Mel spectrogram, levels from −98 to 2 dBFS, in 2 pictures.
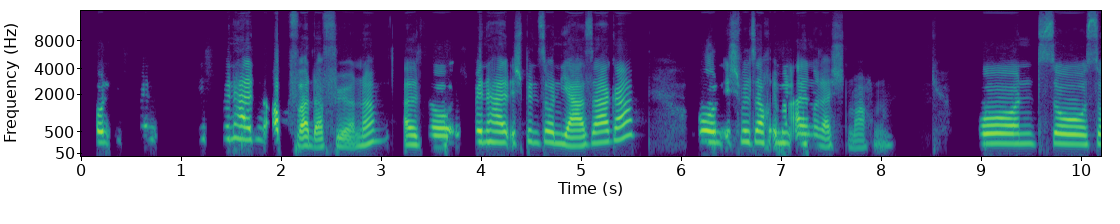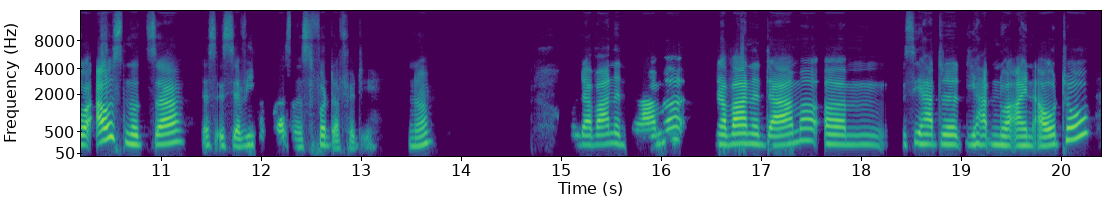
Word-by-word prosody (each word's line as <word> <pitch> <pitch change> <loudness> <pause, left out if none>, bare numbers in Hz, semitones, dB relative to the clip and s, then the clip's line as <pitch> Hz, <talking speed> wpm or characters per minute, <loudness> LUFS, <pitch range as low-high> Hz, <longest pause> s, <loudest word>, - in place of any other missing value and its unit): Und - - +3
ich 285 - -37 0.2
bin 310 -1 -19 0.4
ich 315 0 -21
bin 325 +1 -5
halt 305 -1 +5
'n 310 - -13
Opfer 185 -9 +3
dafür, 155 0 -4
ne? 205 +7 -3 0.3
Also, 200 0 +2
ich 430 - -20
bin 260 0 +3
halt 245 -1 +3
ich 225 - -7
bin 265 -3 -7
so'n 240 -1 +1
Ja-Sager, 235 - +4 0.7
und 250 -2 +5
ich - - -9
will's 260 0 -1
auch 250 -1 +4
immer 235 0 -2
allen 220 -1 0
recht 170 -5 -7
machen 165 +8 -16 0.8
und 225 0 +3
so 215 -2 +3
so 205 0 0
Ausnutzer, 230 - +2 0.2
das 185 - -10
ist 185 - -9
ja 170 -1 -3
wie 195 +1 -7
gefressenes 170 -3 -9
Futter 200 -2 -4
für - - -14
die, - - -24 0.3
ne? 190 +7 -6 1.4
Und 205 - -18
da 200 -1 0
war 210 +1 +2
'ne 225 -2 -6
Dame 195 +11 -2 0.4
da 210 -1 0
war 225 +1 +6
'ne 215 -2 -3
Dame, 220 +9 +1
ähm, 205 -2 -3 0.2
sie 215 +2 -5
hatte 210 -1 -1
die 205 +3 -7
hatten 205 0 -4
nur 195 -1 0
ein 190 0 -1
Auto, 300 - +2
215 Hz, 165 wpm, -22 LUFS, 195-245 Hz, 1.4 s, war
